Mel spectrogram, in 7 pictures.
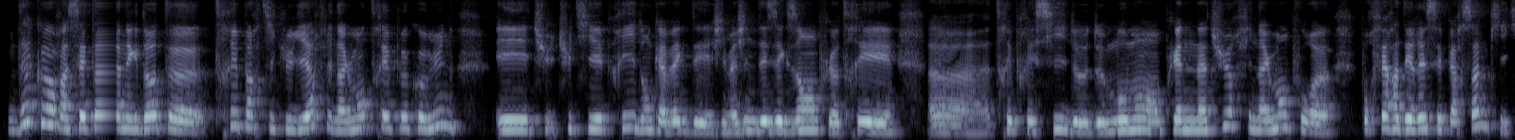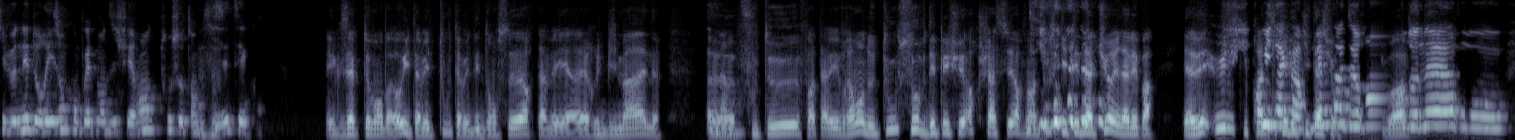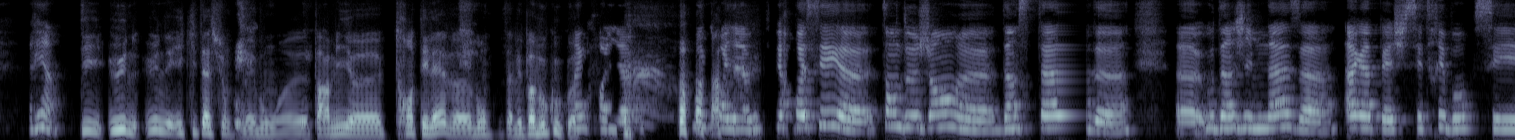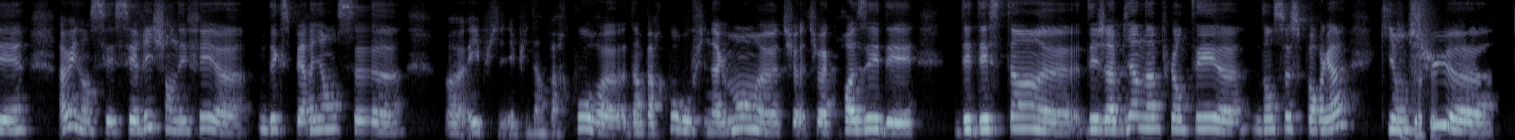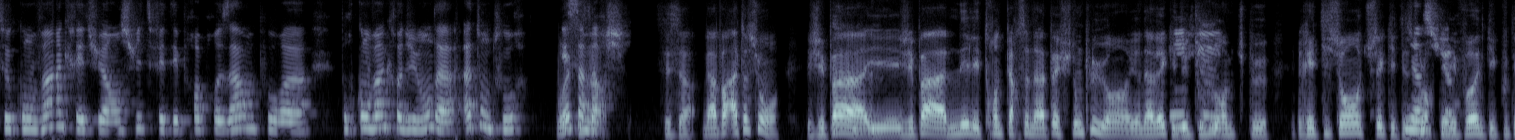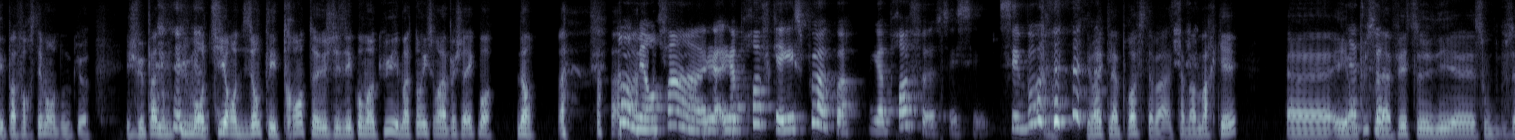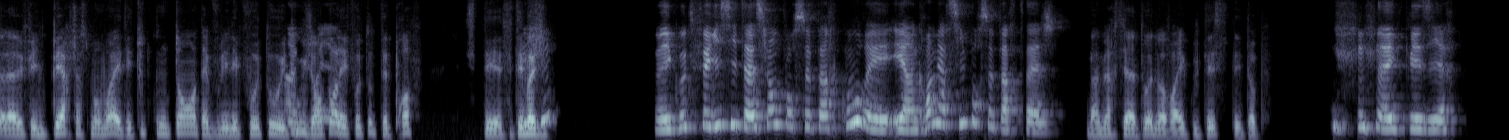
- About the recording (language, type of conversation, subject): French, podcast, Comment trouves-tu des partenaires pour pratiquer avec toi ?
- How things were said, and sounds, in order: distorted speech; stressed: "sauf"; laugh; other background noise; chuckle; other noise; laugh; chuckle; laugh; stressed: "non"; laugh; laugh; chuckle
